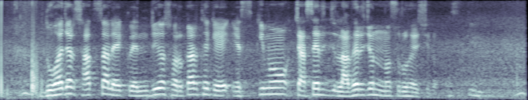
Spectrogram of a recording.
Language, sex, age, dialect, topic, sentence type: Bengali, male, 25-30, Jharkhandi, agriculture, statement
